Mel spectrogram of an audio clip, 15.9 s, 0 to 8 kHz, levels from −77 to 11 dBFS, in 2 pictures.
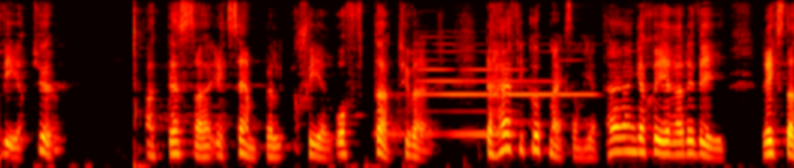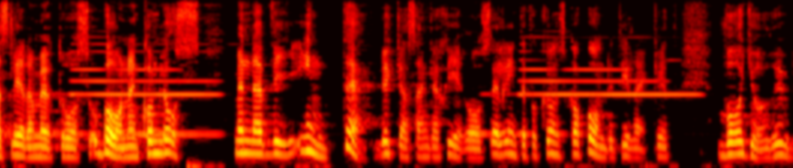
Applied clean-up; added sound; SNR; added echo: classical method Wiener filter.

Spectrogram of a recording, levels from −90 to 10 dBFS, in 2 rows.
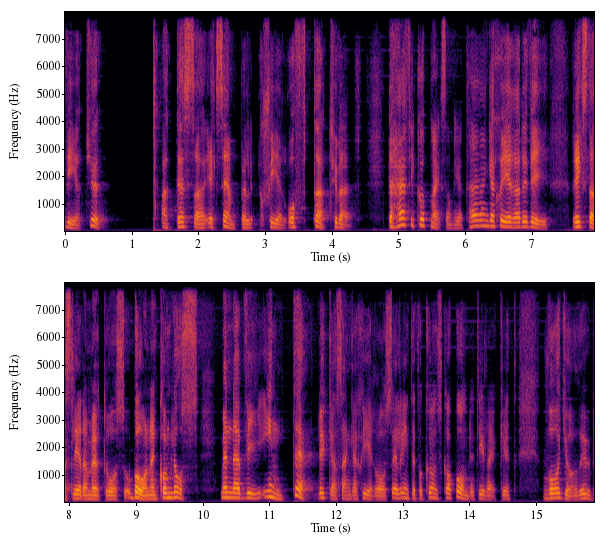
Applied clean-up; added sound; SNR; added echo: neural mask model DeepFilterNet 3.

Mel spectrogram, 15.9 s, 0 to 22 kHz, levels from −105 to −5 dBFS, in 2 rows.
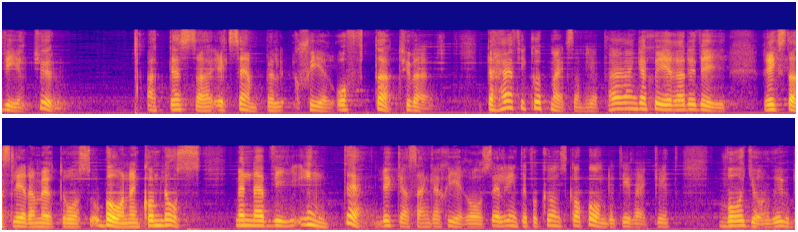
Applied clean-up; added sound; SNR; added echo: neural separator model SepFormer DNS4.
